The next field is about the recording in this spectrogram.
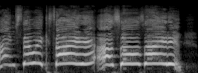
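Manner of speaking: put-on very high, slow twelve-year-old girl voice. Mocking a grown man cosplaying a twelve-year-old girl: mocking a twelve-year-old girl voice. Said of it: "cosplaying a twelve-year-old girl talking about".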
